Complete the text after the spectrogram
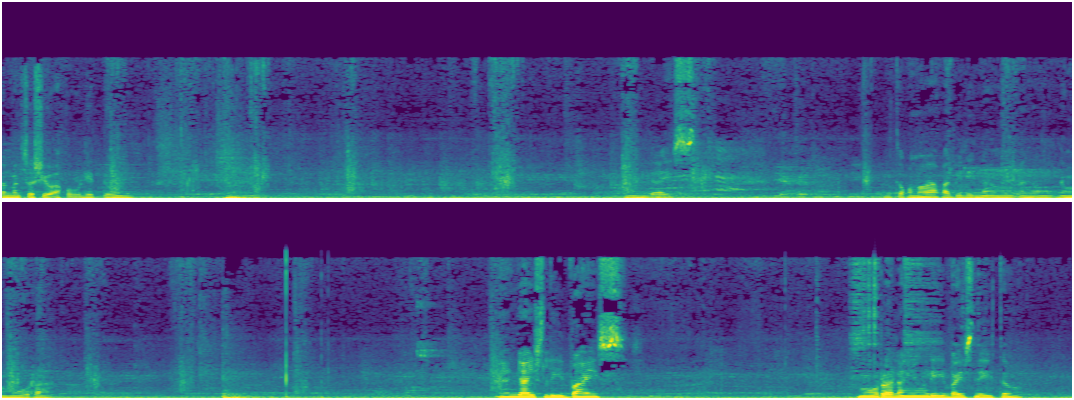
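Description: A middle-aged woman talks close to the microphone.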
